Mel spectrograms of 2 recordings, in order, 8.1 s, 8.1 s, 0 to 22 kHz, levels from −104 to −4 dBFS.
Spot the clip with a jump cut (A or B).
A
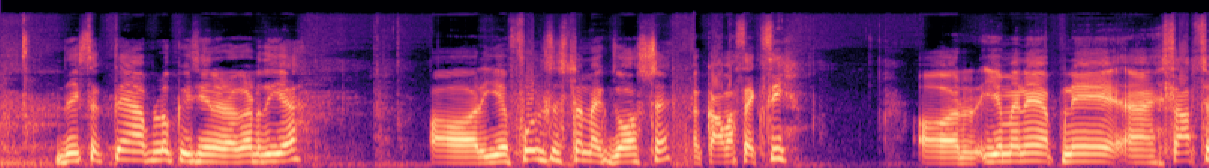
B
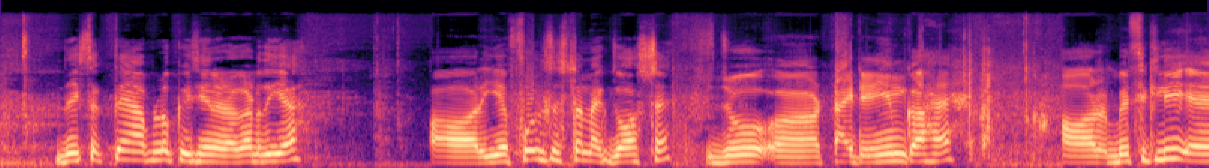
A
